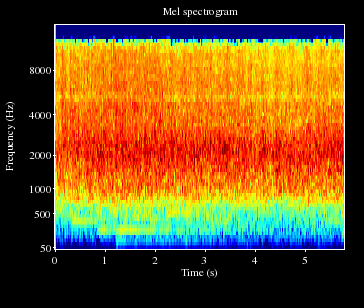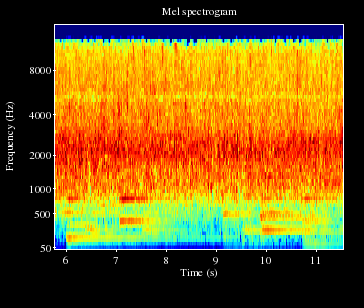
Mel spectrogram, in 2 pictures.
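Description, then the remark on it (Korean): Sustained applause of encouragement from a crowd, a dense steady clatter of many hands clapping throughout, with soft musical tones sounding underneath. No one speaks. “다시 한번 격려의 박수로 감사합니다.”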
